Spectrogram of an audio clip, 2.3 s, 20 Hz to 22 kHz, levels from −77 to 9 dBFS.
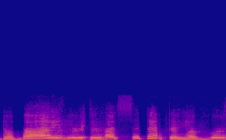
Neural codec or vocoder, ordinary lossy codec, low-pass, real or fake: codec, 16 kHz, 0.5 kbps, FreqCodec, smaller model; Opus, 64 kbps; 7.2 kHz; fake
